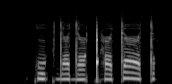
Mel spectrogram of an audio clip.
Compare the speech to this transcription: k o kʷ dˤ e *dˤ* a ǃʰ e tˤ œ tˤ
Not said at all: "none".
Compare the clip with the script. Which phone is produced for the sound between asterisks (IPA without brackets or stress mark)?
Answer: dˤ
